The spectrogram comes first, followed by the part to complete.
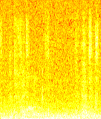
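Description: Felt-tip marker writing a number on paper, faint.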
